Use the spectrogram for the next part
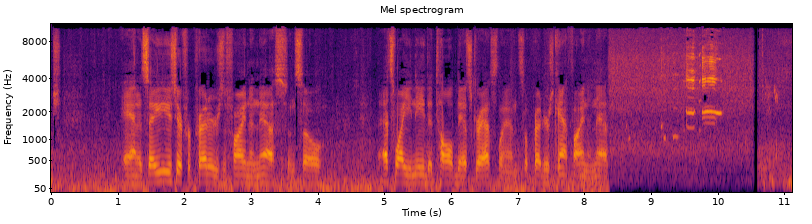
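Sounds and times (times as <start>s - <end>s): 
speech: 0.0s - 0.3s, 1.0s - 4.2s, 4.9s - 8.7s
rumble of wind or handling noise: 0.0s - 9.1s, 10.1s - 11.1s
steady outdoor hiss: 8.1s - 10.7s
yellow-headed blackbird harsh buzzy call: 8.6s - 10.2s.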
